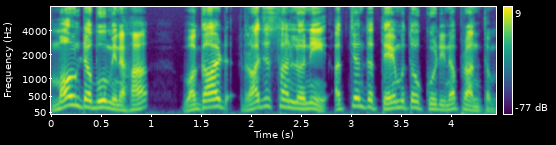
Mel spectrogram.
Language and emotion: Telugu, neutral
